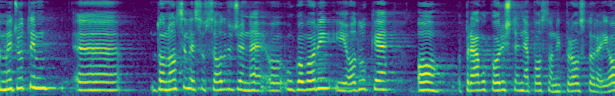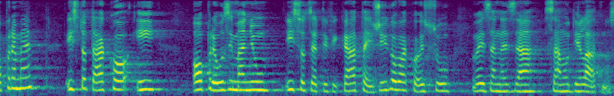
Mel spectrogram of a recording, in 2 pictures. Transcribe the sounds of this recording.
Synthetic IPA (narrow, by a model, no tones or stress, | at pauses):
me̞d͡ʒut̪im | d̪o̞no̞sile̞suse̞o̞d̪ɾed͡ʑe̞neuɡo̞ʋo̞ɾiio̞d̪luke̞ | o̞pɾaːʋuko̞ɾiʃt̪e̞ɲapo̞sloʋnixpɾo̞ːst̪o̞ɾaio̞pɾe̞me̞ | ist̪o̞t̪ako̞i | o̞pɾe̞uzimaɲuist̪o̞t̪se̞ɾt̪ifikaːt̪aiʒiɡo̞ʋako̞je̞su | ʋe̞ːzane̞zasaːmud̪je̞laːt̪nost̪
